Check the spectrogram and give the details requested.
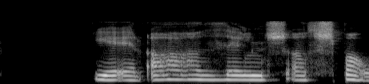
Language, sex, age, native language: Icelandic, male, 10, Icelandic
